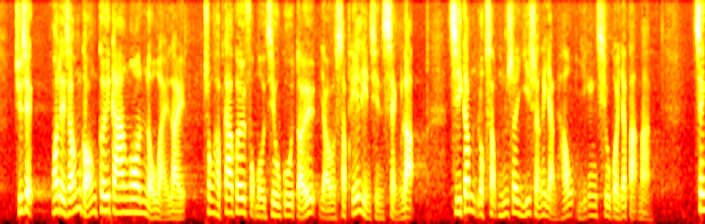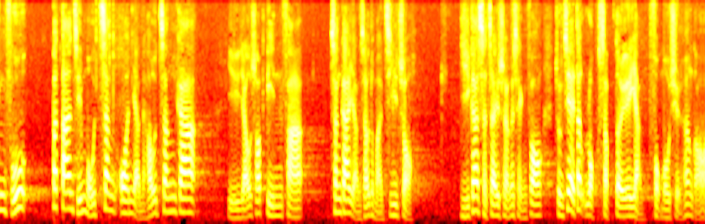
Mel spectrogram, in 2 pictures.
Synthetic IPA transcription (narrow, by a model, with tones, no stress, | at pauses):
t͡ʃyː˨˥t͡sɪ˨k̚ŋɔ˨˧ɾe˨jt͡sɐ˨w̩˨˥mkɔː˨˥ŋkɵ˥ɥkaː˥ŋɔː˥nlo˨˧wːɐ̰˨˩jlɐ̰˨j | t͡sʊ˧ŋɦɐ˨p̚kaː˥wkɵ˥ɥfʊ˨k̚mo˨wt͡siː˧wkuː˧t̪ɵ˨˥ɥjɐ̰˨˩wsɐ˨p̚ke˨˥jliː˨˩nt͡sʰiː˨˩nsɪ̰˨˩ŋla̰ː˨p̚ | t͡siː˧kɐ˥mlʊ˨k̚sɐ˨p̚m̩˨˧sɵ˧ɥjiː˨˧sœː˨ŋkɛ˧jɐ̰˨˩nɦɐ˨˥wjiː˨˧kɪ˥ŋt͡sʰiː˥wkʷɔː˧jɐ˥t̚pa̰ː˧t̚ma̰ː˨˩n | t͡sɪ˧ŋfuː˨˥pɐ˥t̚t̪aː˥nt͡siː˨˥mo˨˧wt͡sɐ˥ŋʔɔː˧˥njɐ̰˨˩nɦɐ˨˥wt͡sɐ˥ŋkaː˥ | jiː˨˩jɐ˨˧wsɔː˨˥piː˧nfaː˧ | t͡sɐ˥ŋkaː˥jɐ˨˩nsɐ˨˥wt̪ʰma̰ː˨˩jt͡siː˥t͡sɔ̰ː˨˩ | jiː˨˩kaː˥sɐ˨t̚t͡sːɐ˧jsœː˨ŋkɛ˧t͡sʰɪ̰˨˩ŋfɔː˧ŋt͡sʊ˨ŋt͡siː˨˥ɐ˨˩jt̪ɐ˥k̚lʊ˨k̚sɐ˨p̚t̪ɵ˧ɥkɛː˧jɐ̰˨˩nfʊ˨k̚mo˨wt͡ʃʰyː˨˩nɦœː˥ŋkɔ̰ː˨˥ŋ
